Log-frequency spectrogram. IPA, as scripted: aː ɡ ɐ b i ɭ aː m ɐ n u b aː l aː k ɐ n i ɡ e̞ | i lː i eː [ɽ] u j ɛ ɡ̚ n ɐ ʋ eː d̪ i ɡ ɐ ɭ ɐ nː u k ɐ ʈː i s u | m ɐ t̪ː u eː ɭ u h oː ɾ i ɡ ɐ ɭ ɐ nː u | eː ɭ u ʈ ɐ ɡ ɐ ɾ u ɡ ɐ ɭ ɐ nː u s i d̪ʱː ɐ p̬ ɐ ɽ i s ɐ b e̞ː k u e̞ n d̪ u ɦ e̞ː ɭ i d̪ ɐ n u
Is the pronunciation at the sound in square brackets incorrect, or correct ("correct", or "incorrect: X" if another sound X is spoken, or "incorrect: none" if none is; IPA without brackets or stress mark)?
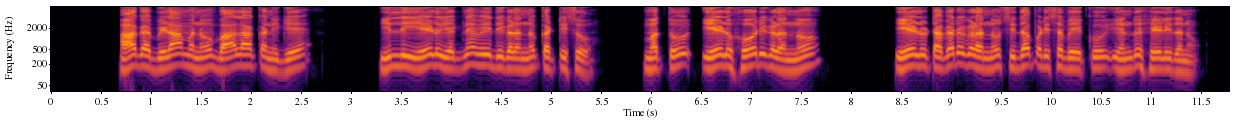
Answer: incorrect: ɭ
